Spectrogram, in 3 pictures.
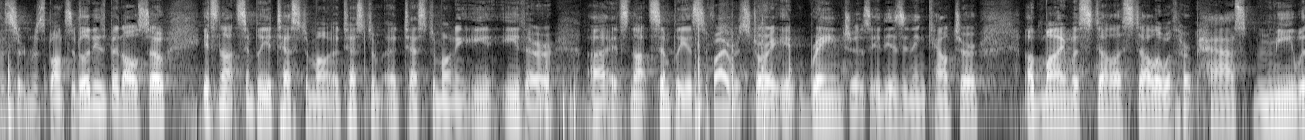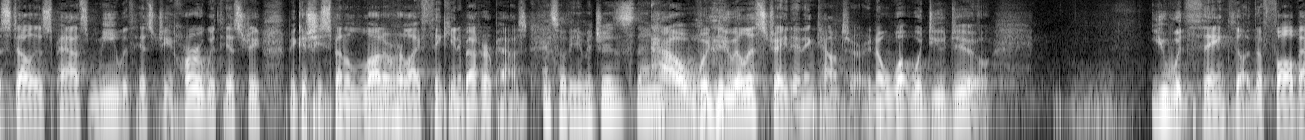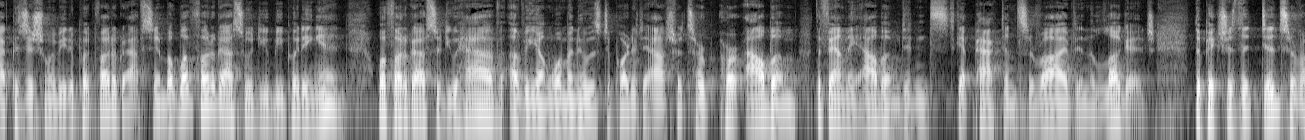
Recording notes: Live from Holocaust Education Week. Kicked off Neuberger Holocaust Education Week in Toronto. Live at this special podcast recording, in partnership with the Toronto Holocaust Museum and the Prosserman JCC.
